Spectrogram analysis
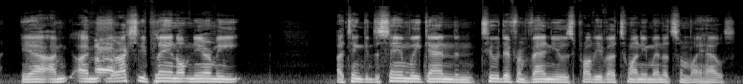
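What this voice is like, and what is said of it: Irish accent. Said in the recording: “You have a bit of a. I'm trying to place the accent. ... I'm Irish. ... I was going to say Irish.”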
